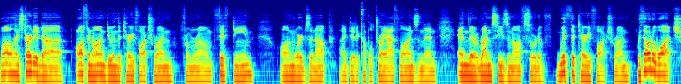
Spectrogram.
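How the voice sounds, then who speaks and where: A man with a western Canadian accent speaks at a medium pitch, fairly slowly, with fairly even intonation. The recording is very clean, with a silent background. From Port Coquitlam, British Columbia, Canada. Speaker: amateur cyclist. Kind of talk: interview. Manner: halting.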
